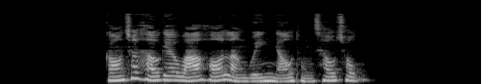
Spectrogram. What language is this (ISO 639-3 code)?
yue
